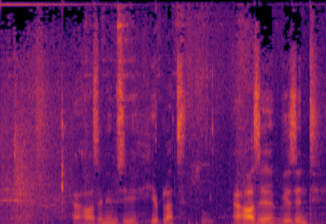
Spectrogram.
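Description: A man speaks firmly nearby.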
